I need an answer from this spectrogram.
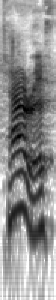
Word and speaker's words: Tariff: think, "Oh, it's pronounced ter." And it's just like, "No, it's tariff. Just just like the tax."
